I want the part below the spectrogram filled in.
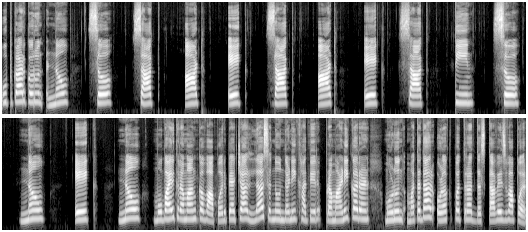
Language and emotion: Goan Konkani, neutral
